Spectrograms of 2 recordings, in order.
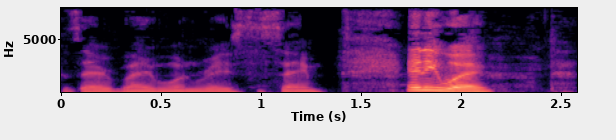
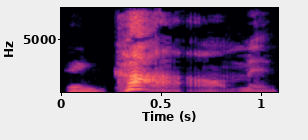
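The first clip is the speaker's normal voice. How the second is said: high, slow mimicked voice; hammed-up impression, stretched and high; Mama Joyce; 4 semitones higher, slower than usual. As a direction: draw it out like the woman being mocked. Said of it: "She be like".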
